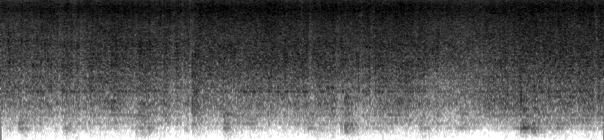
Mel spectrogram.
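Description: Cubed potatoes, onions and mustard seeds sizzling steadily in hot sunflower oil in a frying pan on above-medium heat, stirred with a wooden spatula.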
